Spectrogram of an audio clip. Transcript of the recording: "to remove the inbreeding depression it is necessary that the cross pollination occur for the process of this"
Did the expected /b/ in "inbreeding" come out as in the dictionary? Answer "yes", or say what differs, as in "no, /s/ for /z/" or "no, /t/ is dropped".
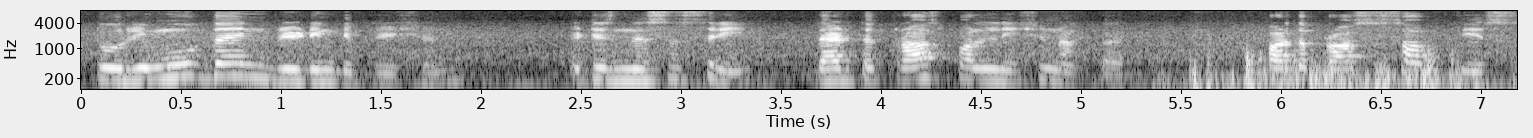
yes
